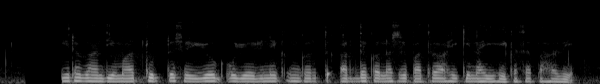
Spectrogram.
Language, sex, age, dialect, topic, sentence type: Marathi, male, 18-24, Standard Marathi, banking, question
